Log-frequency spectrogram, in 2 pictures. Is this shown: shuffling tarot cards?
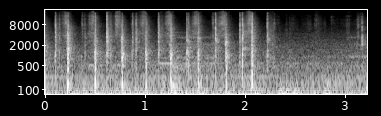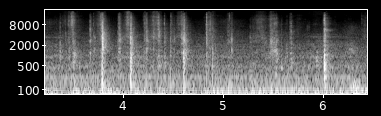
yes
